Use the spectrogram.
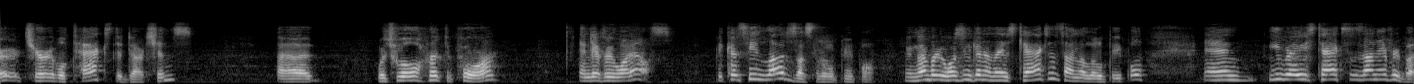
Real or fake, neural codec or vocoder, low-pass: fake; codec, 44.1 kHz, 2.6 kbps, SNAC; 7.2 kHz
